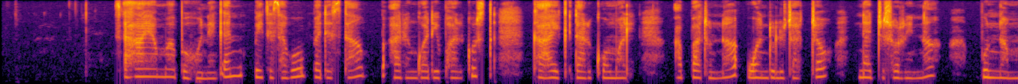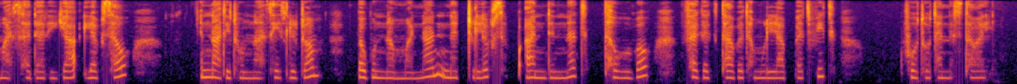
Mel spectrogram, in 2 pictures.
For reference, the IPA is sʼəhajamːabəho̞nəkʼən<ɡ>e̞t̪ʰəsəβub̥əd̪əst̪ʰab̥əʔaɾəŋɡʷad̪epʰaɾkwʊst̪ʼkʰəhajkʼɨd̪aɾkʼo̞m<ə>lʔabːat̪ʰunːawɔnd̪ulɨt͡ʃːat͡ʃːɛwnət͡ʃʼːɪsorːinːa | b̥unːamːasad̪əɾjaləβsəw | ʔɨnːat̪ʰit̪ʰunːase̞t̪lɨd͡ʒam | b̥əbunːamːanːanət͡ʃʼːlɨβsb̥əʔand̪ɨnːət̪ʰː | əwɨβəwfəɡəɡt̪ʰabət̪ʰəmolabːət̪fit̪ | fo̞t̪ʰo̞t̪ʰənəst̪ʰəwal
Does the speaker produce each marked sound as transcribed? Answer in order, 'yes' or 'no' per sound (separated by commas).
no, no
